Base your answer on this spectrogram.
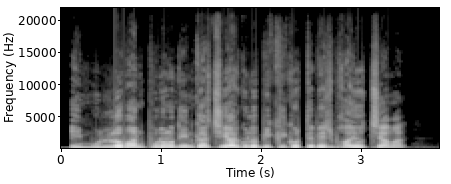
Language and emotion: Bengali, fearful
